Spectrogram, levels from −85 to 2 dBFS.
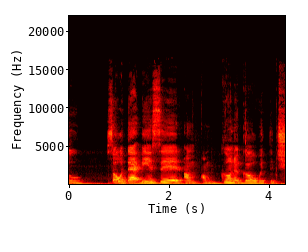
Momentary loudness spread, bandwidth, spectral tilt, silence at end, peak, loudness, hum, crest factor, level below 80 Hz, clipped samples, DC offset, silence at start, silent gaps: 13 LU; 15.5 kHz; -4.5 dB/octave; 0 s; -12 dBFS; -30 LUFS; none; 16 dB; -42 dBFS; under 0.1%; under 0.1%; 0 s; none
